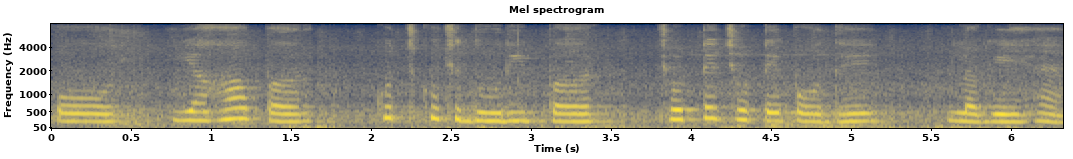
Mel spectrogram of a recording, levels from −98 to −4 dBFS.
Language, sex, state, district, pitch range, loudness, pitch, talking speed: Hindi, female, Punjab, Fazilka, 220-275 Hz, -15 LUFS, 230 Hz, 115 wpm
